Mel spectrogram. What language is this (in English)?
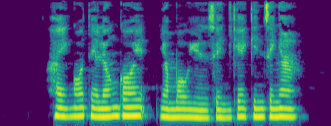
Cantonese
